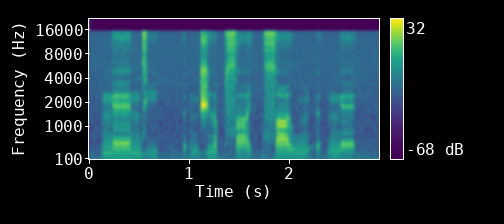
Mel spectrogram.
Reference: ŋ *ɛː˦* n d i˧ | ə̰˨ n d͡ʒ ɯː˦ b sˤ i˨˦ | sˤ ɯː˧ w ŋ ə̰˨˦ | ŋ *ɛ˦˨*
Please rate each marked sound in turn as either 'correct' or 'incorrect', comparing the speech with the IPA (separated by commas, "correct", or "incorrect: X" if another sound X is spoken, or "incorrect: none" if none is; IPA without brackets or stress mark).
correct, incorrect: ɛ˧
